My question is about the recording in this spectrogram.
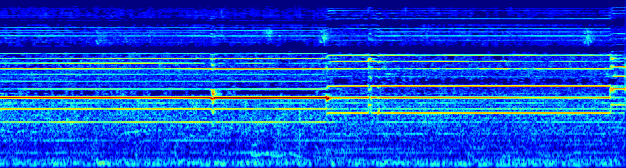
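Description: Bagpipes played by a lone piper: a slow tune of long held notes over the steady drone, moving to a new note about three seconds in.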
